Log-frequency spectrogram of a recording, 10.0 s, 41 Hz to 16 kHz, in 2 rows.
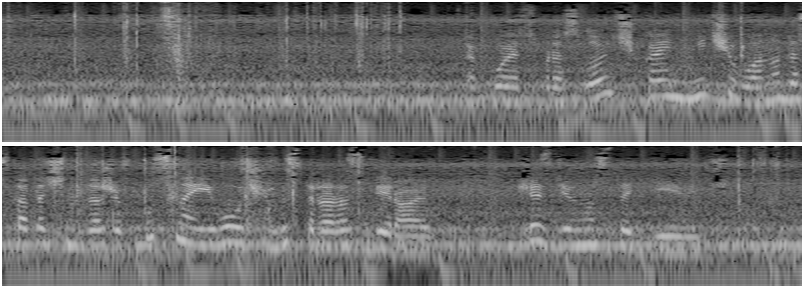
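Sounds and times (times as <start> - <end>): plastic wrap crackling: 0.0 - 3.0, 9.5 - 10.0
refrigerated display case hum: 0.0 - 10.0.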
